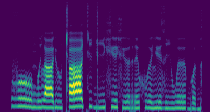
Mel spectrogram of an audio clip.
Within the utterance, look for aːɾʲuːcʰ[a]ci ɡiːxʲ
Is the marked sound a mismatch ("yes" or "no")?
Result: yes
